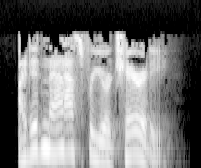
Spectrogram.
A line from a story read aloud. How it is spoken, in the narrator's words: Beatrice snapped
